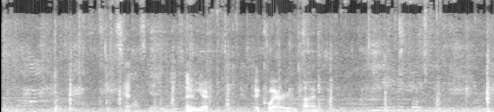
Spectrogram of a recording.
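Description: Footsteps climb stairs and walk on a hard floor.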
